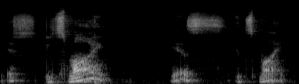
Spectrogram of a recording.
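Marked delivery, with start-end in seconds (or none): 1.8-2.9 whispered answer. Shown as a demonstration. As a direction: whisper the reply. Teacher repeats example answer twice.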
